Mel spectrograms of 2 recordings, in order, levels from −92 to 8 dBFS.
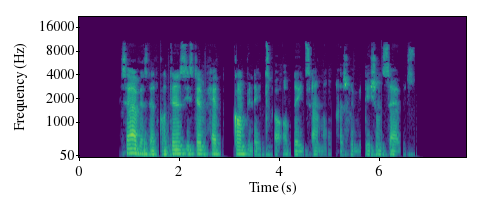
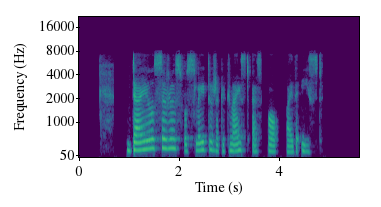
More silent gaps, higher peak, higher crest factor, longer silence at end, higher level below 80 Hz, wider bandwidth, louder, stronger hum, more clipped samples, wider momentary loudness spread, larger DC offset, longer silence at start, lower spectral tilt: second, 3.03-3.08 s vs 0.75-0.93 s, 3.71-3.76 s, 4.05-4.12 s; first, -2 dBFS vs -6 dBFS; about the same, 22 dB vs 22 dB; first, 1.1 s vs 0.75 s; first, -42 dBFS vs -70 dBFS; first, 11 kHz vs 8.2 kHz; first, -22 LUFS vs -28 LUFS; neither; neither; second, 16 LU vs 20 LU; neither; first, 0.85 s vs 0.4 s; about the same, -4.5 dB/octave vs -4.5 dB/octave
